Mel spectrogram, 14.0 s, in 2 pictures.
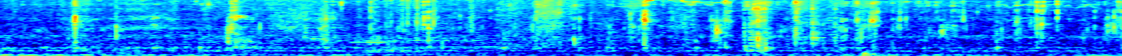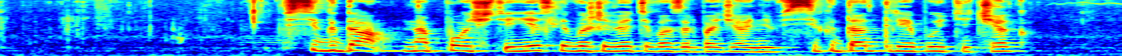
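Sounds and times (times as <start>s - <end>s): person chewing food: 0.2s - 8.8s.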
